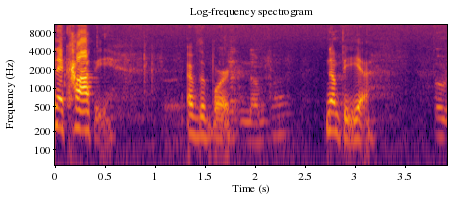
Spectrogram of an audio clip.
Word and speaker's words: NumPy: array is called NumPy, N-U-M-P-Y, which I pronounce NumPy. I don't know if what you're supposed to pronounce it as, but I think NumPy is more fun sounding than NumPy.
